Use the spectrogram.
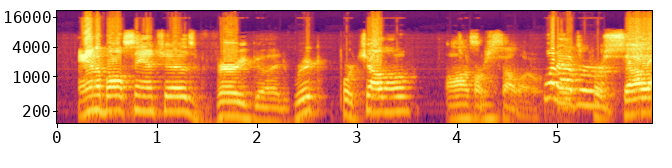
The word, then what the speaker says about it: Porcello: Rick Porcello, awesome. Porcello. Whatever. Porcello. I've never heard anybody say Porcello other than you. Play a cello.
